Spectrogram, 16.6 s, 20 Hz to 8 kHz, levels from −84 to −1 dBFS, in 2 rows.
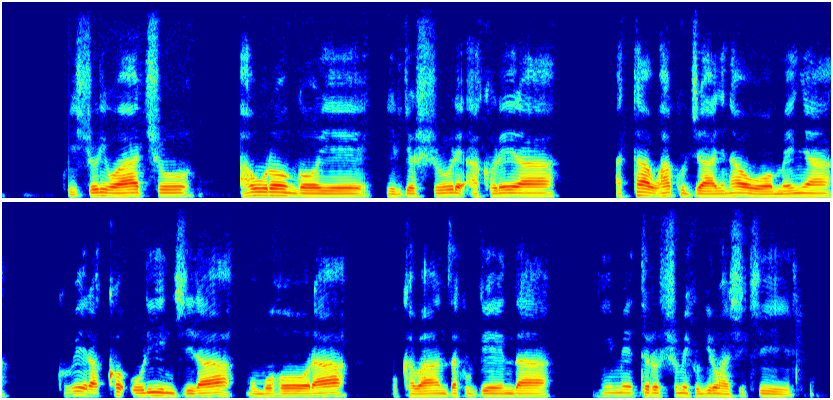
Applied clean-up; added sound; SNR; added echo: none; none; none; none.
